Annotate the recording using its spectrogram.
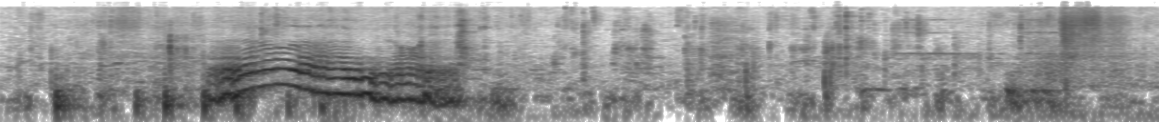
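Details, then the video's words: Kitten vocalizing while eating, giving one drawn-out meow that rises, arches and falls over nearly two seconds, then quieter clicking and chewing noises in a small indoor space. "kitten making noises while eating"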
